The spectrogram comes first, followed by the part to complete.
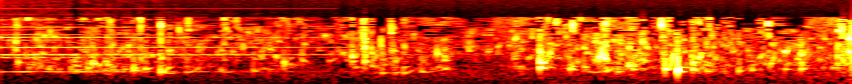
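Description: Faint trickling water with an irregular patter of small drips and splashes, as of a stream, following the tail of fading music.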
